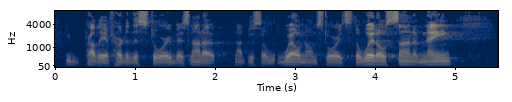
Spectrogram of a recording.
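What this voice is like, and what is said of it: Hoarse, strained voice. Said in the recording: “apologize for my voice a little bit... I blew my voice out coaching”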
